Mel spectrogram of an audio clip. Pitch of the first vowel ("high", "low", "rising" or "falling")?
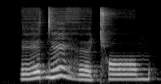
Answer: rising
